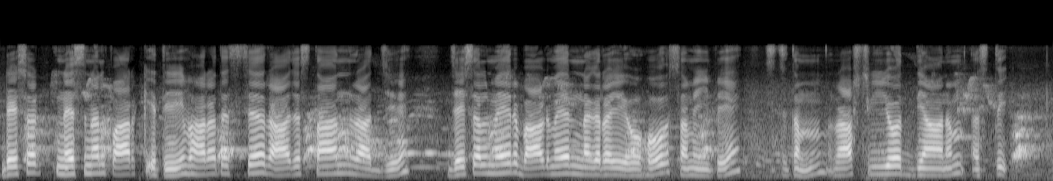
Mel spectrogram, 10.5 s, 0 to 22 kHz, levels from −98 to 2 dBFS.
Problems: background sounds at intervals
